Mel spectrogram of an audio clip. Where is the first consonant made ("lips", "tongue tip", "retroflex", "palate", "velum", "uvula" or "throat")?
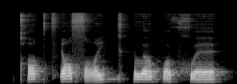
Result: uvula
